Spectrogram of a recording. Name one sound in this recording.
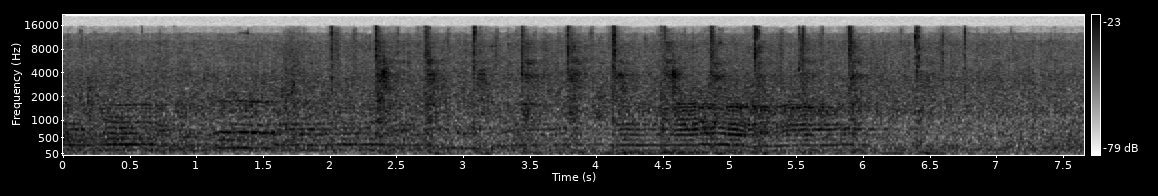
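Footsteps splash on wet pavement.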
